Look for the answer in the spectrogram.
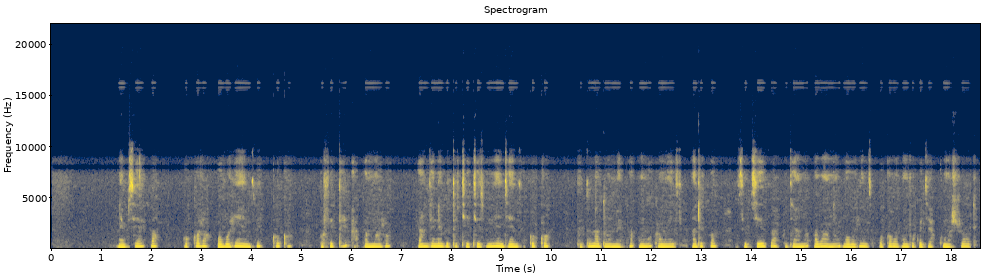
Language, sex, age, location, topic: Kinyarwanda, female, 18-24, Kigali, agriculture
